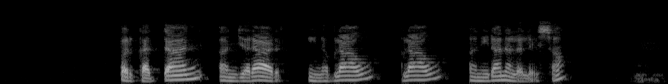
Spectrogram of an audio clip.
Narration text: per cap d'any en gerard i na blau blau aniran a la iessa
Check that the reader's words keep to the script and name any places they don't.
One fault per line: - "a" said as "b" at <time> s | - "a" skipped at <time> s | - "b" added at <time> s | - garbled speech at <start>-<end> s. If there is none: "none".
none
